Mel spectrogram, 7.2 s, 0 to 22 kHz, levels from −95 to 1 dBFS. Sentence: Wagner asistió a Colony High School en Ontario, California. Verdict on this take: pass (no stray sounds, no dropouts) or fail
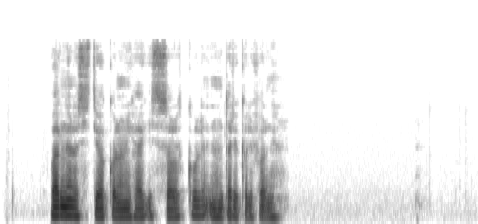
pass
